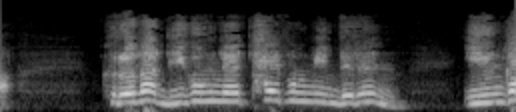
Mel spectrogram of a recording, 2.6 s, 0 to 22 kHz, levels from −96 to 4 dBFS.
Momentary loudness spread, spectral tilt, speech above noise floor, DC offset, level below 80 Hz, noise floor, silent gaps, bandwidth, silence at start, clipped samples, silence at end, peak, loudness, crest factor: 15 LU; -3.5 dB/octave; 33 dB; under 0.1%; -62 dBFS; -62 dBFS; none; 14 kHz; 0 s; under 0.1%; 0 s; -12 dBFS; -29 LUFS; 18 dB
